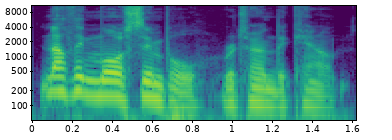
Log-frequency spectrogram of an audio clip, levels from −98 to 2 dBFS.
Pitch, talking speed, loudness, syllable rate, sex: 130 Hz, 220 wpm, -20 LUFS, 6.7 syllables/s, male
